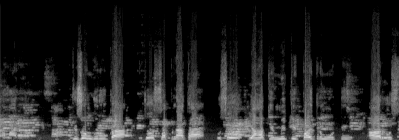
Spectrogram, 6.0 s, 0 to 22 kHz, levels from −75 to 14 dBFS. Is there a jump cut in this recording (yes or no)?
no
